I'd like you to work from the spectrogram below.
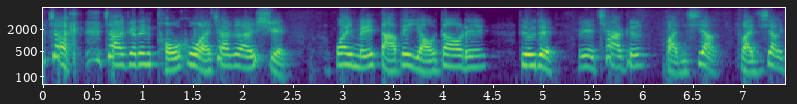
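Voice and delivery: high-pitched, loud, laughing protest; excited giggly rant. Real, not acted. Streamer teasing fans about their pick, high and giggly. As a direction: squeal it out through laughter.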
